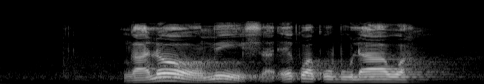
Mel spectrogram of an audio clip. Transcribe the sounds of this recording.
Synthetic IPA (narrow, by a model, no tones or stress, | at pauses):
ŋɡʱalɔmisa̰ʔɛkʼwakʼuɓulaːwa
